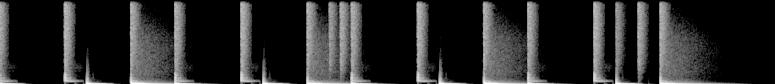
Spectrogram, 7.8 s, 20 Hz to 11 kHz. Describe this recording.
SlowZouk1 68 BPM
Slow zouk drum beat loop
beat, drum, slow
